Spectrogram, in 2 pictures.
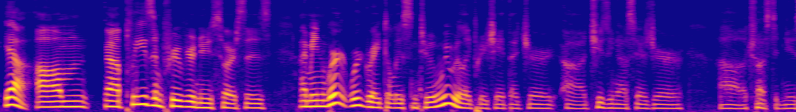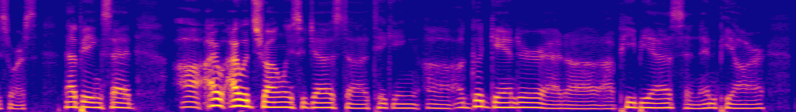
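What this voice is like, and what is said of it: Calm public-radio announcer voice. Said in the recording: “since I'm using my NPR voice right now”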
